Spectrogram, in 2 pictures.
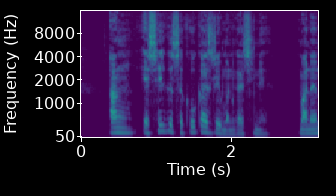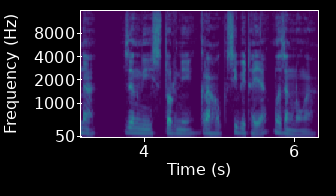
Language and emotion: Bodo, sad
